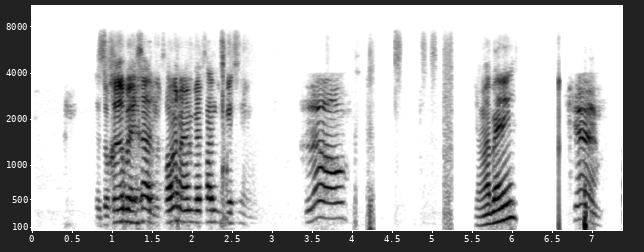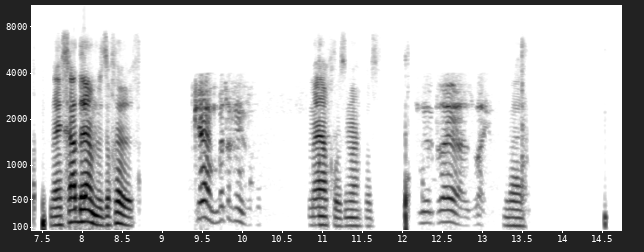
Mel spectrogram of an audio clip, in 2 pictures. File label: Call recording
